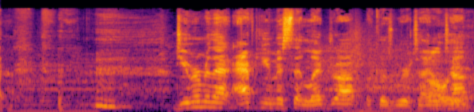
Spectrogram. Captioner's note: laugh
